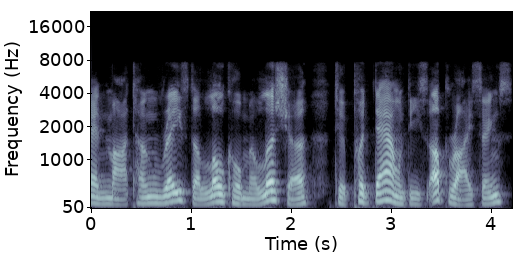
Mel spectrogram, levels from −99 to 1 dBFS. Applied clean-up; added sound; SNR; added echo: none; none; none; none.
